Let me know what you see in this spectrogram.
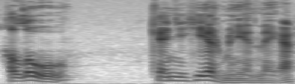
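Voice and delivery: quiet whispered character voice. Playing a character who pulls out a stone and speaks to it: whispering in character. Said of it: "sort of whisper to it".

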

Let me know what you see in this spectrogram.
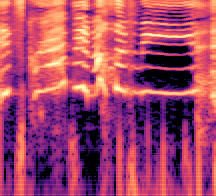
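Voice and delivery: very high, loud, wailing crying yell. Describing a viral video, quoting the girl with a kitten; imitating crying and yelling. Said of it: "she's crying and yelling".

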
